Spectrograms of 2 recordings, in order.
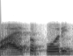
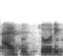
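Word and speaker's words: isochoric: हम जब पॉलिटेक्निक में थे वहाँ पे एक सर थे, वो आइसोकोरिक के बजाय आइसोचोरिक पढ़ते थे, आइसोचोरिक। तो आप आइसोचोरिक मत पढ़िए उसे, वो आइसोकोरिक है ना।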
